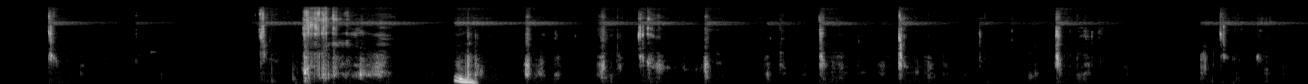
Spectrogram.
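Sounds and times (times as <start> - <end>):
man chewing with wet smacks: 4.7 - 11.1, 12.0 - 12.8.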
